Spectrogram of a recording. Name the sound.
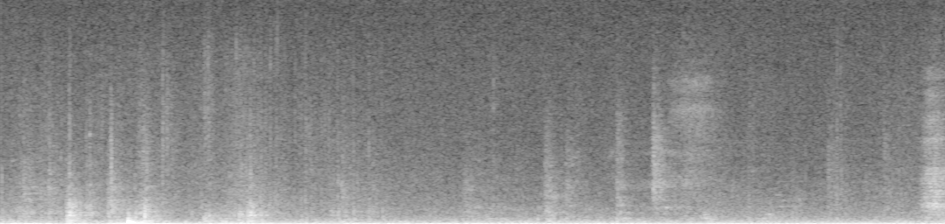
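horse hooves clip-clopping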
